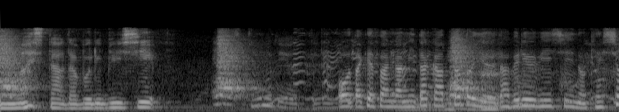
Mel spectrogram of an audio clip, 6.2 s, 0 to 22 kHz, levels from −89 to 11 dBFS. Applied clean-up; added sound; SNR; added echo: none; Bird; 8 dB; reverberation time 0.4 s.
